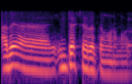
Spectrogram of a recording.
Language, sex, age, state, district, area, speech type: Kannada, male, 30-45, Karnataka, Vijayanagara, rural, conversation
